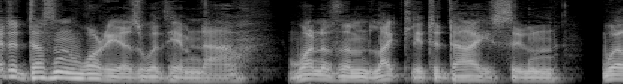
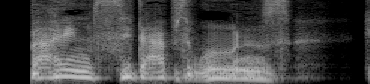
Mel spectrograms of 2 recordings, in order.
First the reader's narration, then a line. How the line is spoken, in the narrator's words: he now said in a growl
